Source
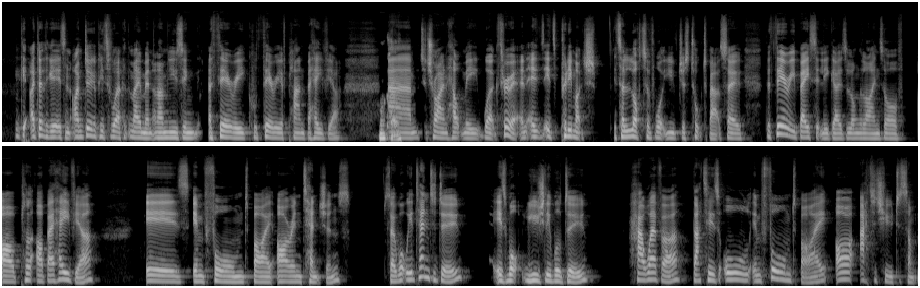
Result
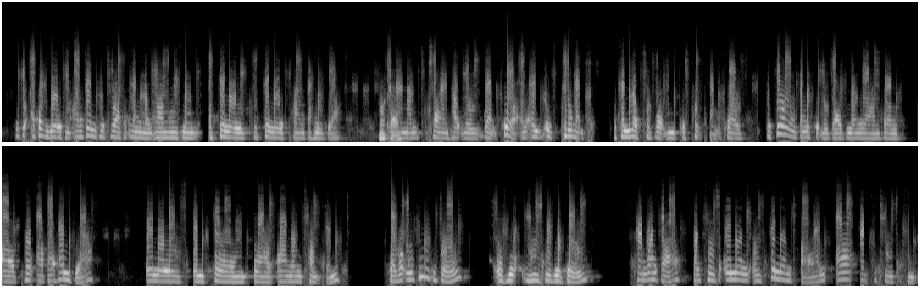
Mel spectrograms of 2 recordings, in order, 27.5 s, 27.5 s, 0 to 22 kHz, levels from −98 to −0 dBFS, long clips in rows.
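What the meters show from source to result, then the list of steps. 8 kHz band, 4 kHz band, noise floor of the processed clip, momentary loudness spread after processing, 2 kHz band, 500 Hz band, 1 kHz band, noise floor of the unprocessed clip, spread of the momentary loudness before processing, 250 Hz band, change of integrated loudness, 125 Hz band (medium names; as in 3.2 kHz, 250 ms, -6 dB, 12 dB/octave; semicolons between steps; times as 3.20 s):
under -25 dB, -13.0 dB, under -85 dBFS, 12 LU, -6.5 dB, +3.5 dB, -2.0 dB, under -85 dBFS, 8 LU, +4.5 dB, +1.0 dB, +1.5 dB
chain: median filter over 41 samples; step-sequenced low-pass 12 Hz 330–4100 Hz; trim +1.5 dB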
